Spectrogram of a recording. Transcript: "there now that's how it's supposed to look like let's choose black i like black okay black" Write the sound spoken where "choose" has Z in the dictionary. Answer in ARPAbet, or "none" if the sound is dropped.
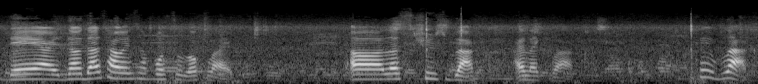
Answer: S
